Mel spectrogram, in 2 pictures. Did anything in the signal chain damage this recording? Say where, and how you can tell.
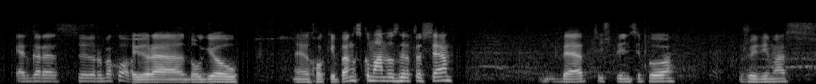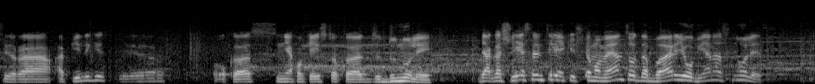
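Yes. Grainy, signal-dependent distortion runs through the whole clip, riding on the sound. It sits only about 30 dB below the signal, and quiet passages turn gritty or sputter. This points to low bit depth without dither, likely introduced at a sample-format conversion stage that rounded the samples to about 7 bits. Without dither, the rounding error tracks the waveform and becomes audible distortion.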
